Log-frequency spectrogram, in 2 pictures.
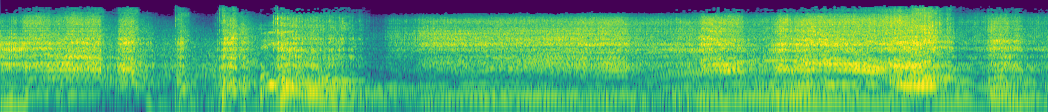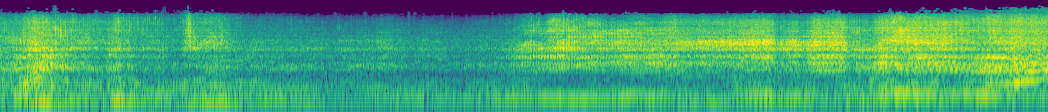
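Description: Mega mud truck engines running hard through a mud racing course, their pitch climbing and falling with the throttle, with sharp cracks in the first few seconds. The sound eases off around twenty seconds in, then another truck's engine revs up loudly near the end.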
